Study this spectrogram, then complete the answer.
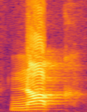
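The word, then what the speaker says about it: knock: आपको पता ही होगा एन के पहले की जैसे देखिए नाक नाक खटखटाना नाक नाक ऐसा था नाक यहां पर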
